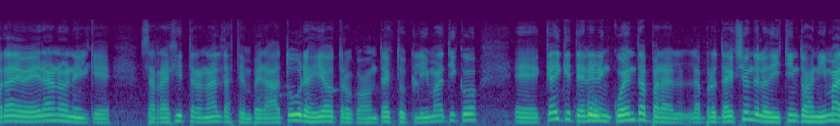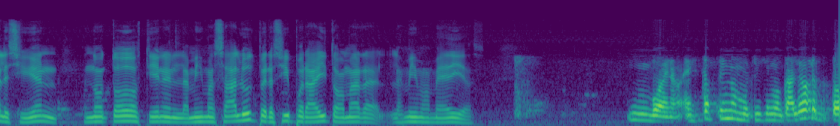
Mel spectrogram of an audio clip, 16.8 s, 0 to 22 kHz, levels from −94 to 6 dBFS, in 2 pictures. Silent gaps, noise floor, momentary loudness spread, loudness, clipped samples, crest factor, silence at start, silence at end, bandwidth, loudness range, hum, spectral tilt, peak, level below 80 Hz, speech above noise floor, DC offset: none; -61 dBFS; 12 LU; -27 LUFS; under 0.1%; 22 dB; 0 s; 0 s; 11.5 kHz; 5 LU; none; -7 dB/octave; -6 dBFS; -60 dBFS; 35 dB; under 0.1%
